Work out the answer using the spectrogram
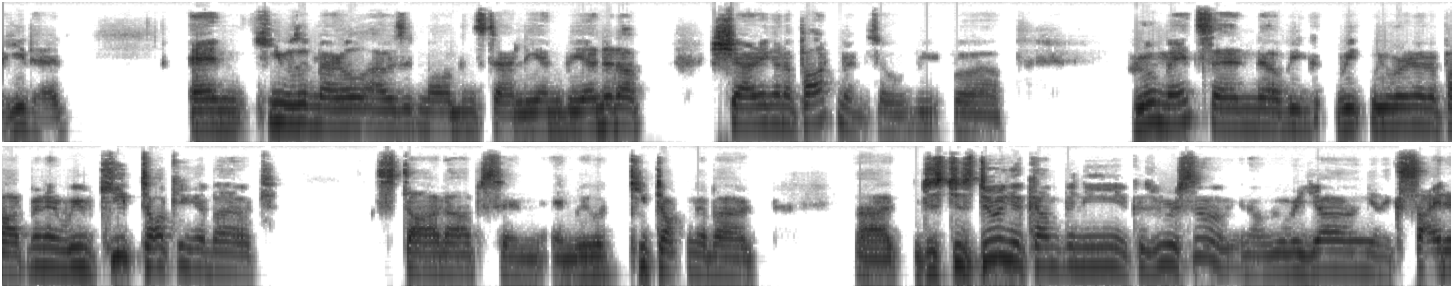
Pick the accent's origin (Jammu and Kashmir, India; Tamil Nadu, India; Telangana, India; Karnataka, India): Telangana, India; Hyderabad; moved away as an adult; now in United States; we grew up in the same city of Hyderabad in India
